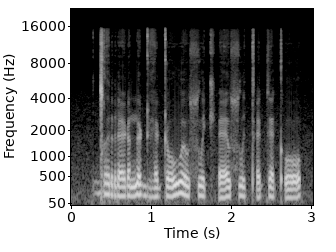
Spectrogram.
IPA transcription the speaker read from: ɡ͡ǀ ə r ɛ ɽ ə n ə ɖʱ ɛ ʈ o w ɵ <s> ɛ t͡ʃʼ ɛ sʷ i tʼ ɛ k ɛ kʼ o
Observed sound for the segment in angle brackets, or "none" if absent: sʷ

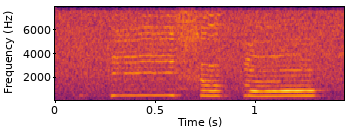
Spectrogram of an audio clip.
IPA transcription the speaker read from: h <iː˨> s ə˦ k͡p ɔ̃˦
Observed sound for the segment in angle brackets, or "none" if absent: iː˦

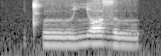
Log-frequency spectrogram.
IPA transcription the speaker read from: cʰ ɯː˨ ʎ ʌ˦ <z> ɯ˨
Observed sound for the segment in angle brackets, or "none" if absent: z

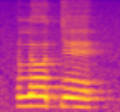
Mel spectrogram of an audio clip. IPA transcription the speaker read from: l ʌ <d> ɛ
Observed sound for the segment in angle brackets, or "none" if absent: d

